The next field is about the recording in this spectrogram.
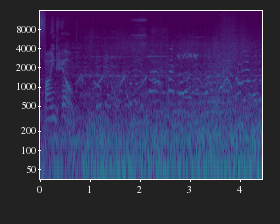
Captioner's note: people yelling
